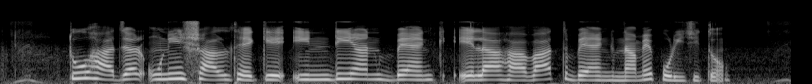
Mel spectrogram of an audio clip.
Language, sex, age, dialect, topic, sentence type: Bengali, female, 36-40, Standard Colloquial, banking, statement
